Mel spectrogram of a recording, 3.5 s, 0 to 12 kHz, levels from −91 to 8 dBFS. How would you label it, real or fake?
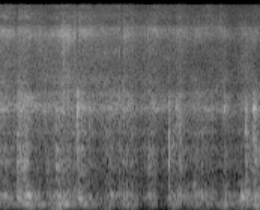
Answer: fake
